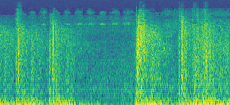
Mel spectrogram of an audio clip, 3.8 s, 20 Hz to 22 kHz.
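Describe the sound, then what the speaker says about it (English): Cannons on sailing warships fire grape shot in the Ultimate Admiral: Age of Sail naval battle, set at the 1775 Bunker Hill landings: a series of heavy booming blasts, a few spread irregularly, then a louder cluster near the end over a constant rumble. "Let's come in for grape shot again."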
